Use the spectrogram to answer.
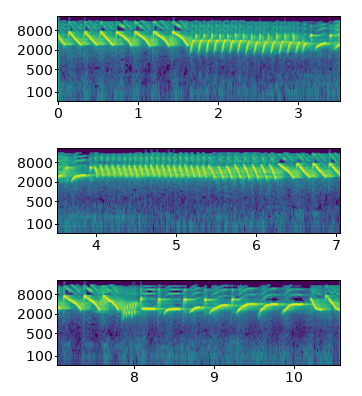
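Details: Tutor song of a canary for teaching a young bird: continuous high, rapid trills shifting between tours of sweeping downslurred notes, fast buzzy rolls and pure whistled segments, loud and unbroken throughout.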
